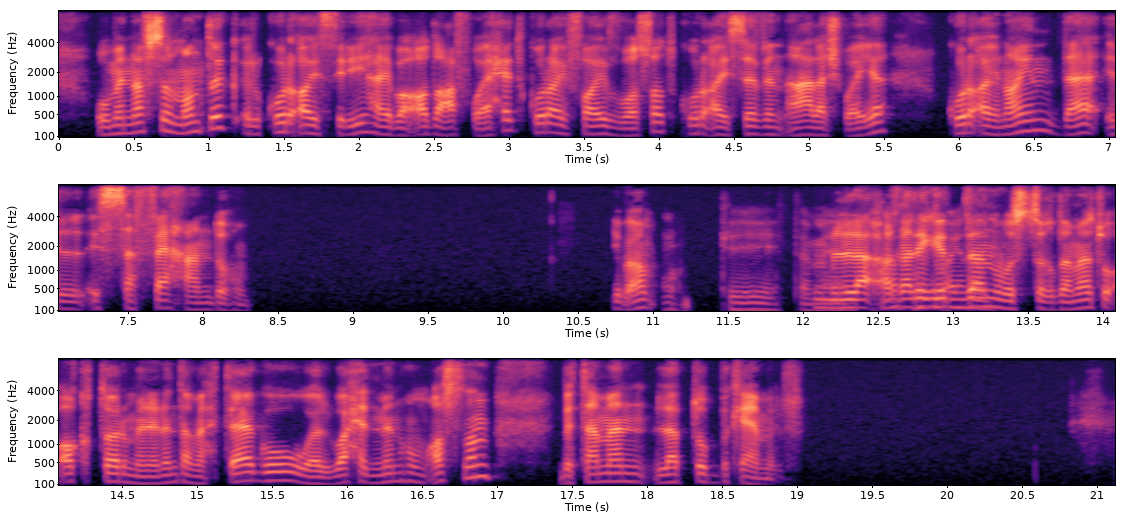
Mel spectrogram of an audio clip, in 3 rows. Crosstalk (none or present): present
